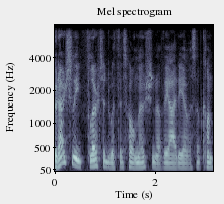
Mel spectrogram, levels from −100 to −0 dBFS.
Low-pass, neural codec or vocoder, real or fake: 7.2 kHz; none; real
